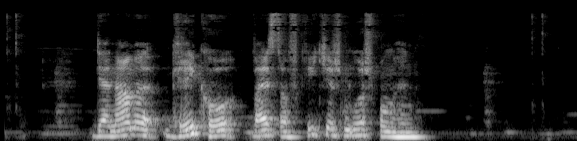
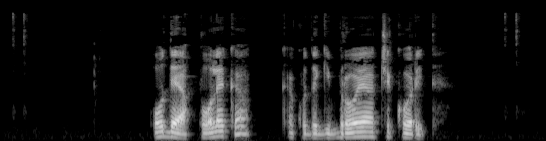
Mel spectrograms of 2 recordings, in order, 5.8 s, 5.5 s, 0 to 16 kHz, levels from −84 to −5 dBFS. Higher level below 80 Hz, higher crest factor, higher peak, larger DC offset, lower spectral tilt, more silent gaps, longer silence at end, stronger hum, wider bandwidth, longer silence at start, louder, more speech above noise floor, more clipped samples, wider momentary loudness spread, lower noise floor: first, -56 dBFS vs -64 dBFS; second, 18 dB vs 24 dB; about the same, -6 dBFS vs -4 dBFS; neither; first, -6.5 dB/octave vs -5 dB/octave; neither; first, 1.5 s vs 1.1 s; neither; about the same, 11.5 kHz vs 11.5 kHz; second, 0.6 s vs 1.55 s; about the same, -23 LUFS vs -25 LUFS; second, 39 dB vs 56 dB; neither; second, 9 LU vs 15 LU; second, -61 dBFS vs -80 dBFS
